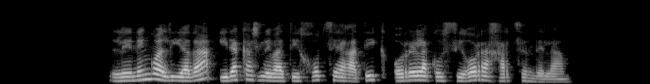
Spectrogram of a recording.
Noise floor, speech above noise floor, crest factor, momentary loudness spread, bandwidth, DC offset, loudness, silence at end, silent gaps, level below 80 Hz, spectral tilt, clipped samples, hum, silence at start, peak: under -90 dBFS; over 69 dB; 18 dB; 11 LU; 7.8 kHz; under 0.1%; -22 LUFS; 0.8 s; 3.90-3.94 s; -74 dBFS; -6 dB/octave; under 0.1%; none; 1.1 s; -4 dBFS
